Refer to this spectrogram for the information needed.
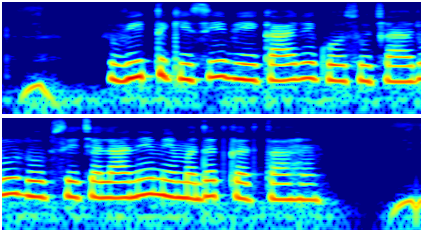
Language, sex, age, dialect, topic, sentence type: Hindi, female, 18-24, Kanauji Braj Bhasha, banking, statement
